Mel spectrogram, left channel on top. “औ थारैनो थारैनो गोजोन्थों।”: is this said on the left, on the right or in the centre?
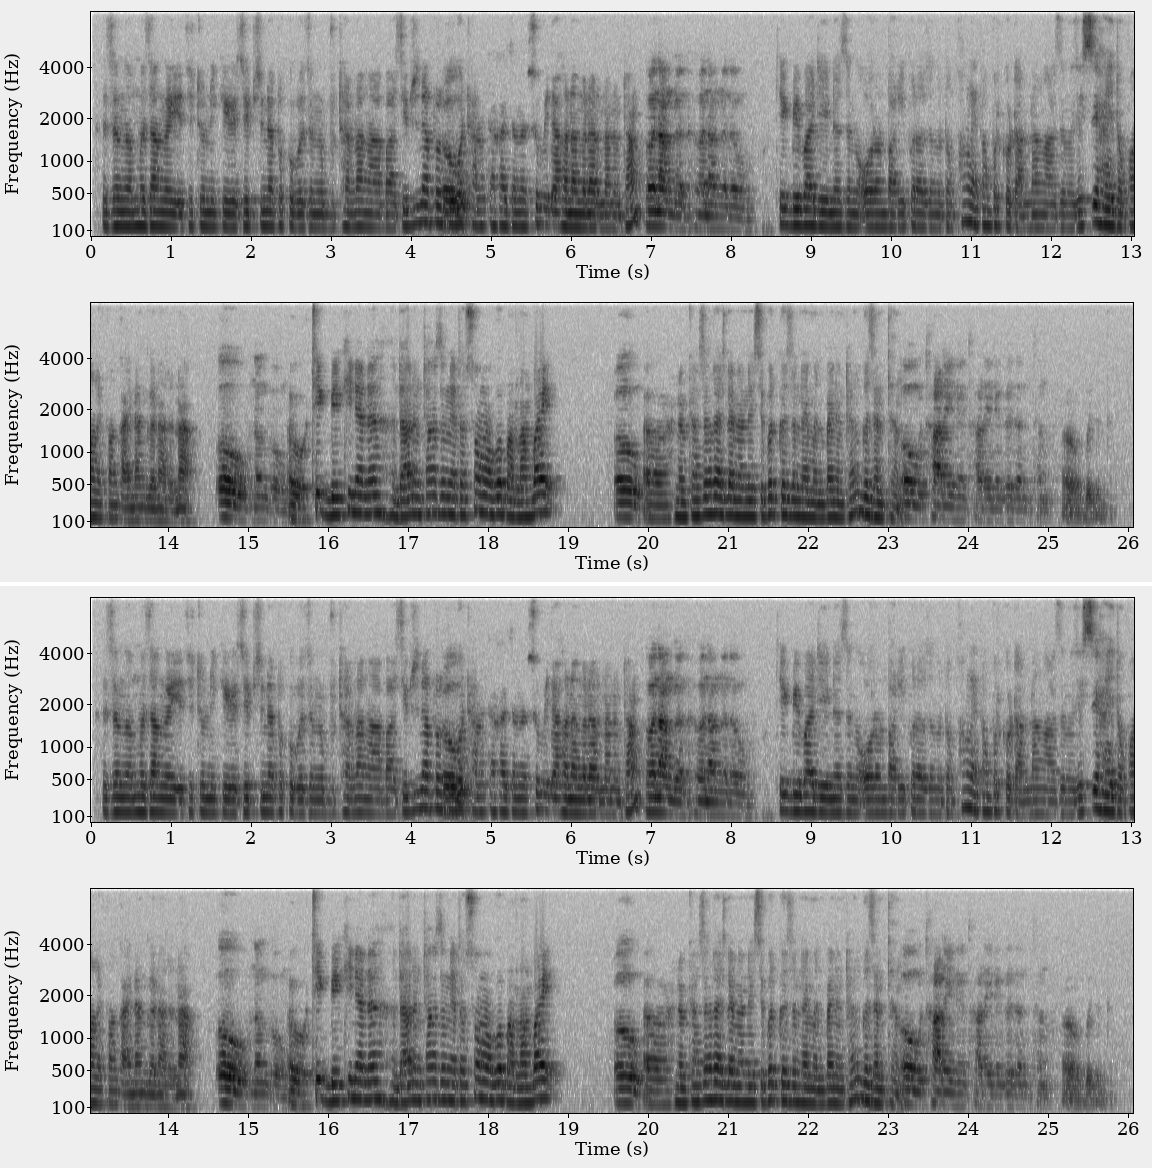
Right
